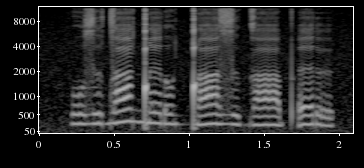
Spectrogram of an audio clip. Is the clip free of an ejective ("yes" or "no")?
no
